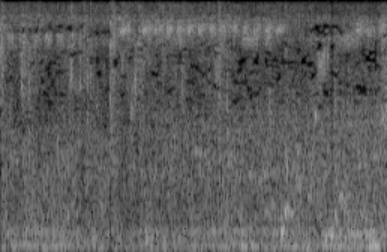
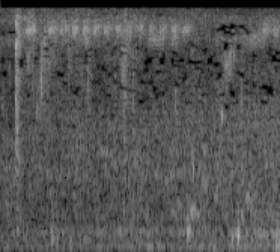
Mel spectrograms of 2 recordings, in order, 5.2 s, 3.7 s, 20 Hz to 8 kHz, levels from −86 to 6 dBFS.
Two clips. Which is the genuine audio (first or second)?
second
